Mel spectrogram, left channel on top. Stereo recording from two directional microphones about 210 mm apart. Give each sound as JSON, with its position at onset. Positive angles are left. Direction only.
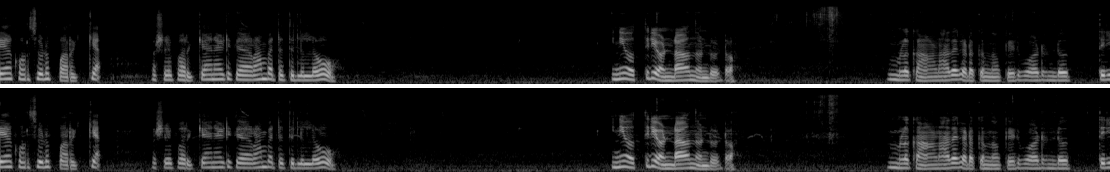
{"t": 0.0, "sound": "speech", "side_deg": 15}
{"t": 1.5, "sound": "speech", "side_deg": 25}
{"t": 6.1, "sound": "speech", "side_deg": 10}
{"t": 8.9, "sound": "speech", "side_deg": 10}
